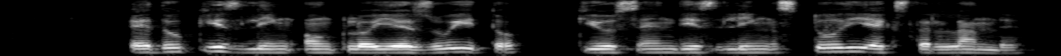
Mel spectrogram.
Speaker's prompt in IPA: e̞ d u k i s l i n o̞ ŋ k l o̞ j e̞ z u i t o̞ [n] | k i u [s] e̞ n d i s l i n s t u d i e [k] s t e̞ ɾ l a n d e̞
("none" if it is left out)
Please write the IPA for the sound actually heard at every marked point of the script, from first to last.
none, s, k

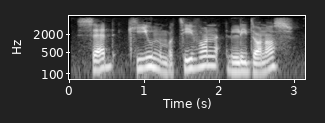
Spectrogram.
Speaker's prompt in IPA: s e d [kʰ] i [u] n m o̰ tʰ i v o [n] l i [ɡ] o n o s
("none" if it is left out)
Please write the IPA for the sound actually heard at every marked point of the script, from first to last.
kʰ, u, n, d

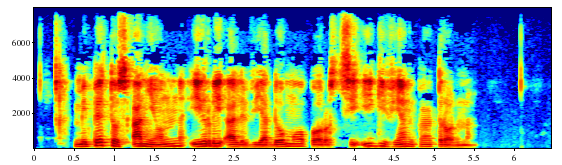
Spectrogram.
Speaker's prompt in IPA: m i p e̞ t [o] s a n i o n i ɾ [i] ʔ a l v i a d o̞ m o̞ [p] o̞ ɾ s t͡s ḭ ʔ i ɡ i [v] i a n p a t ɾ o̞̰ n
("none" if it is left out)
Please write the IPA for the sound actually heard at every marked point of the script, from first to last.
o, i, p, v

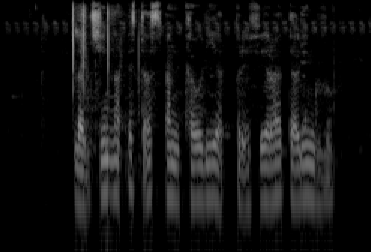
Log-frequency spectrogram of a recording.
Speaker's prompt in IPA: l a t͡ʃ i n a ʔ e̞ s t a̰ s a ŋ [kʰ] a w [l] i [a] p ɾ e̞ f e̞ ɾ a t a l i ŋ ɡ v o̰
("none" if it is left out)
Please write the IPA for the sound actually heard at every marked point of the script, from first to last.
kʰ, l, a

